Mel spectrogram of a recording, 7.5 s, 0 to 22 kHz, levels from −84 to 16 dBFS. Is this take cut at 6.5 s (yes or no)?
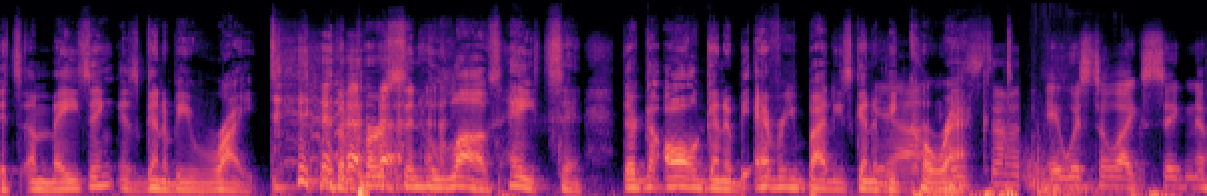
yes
